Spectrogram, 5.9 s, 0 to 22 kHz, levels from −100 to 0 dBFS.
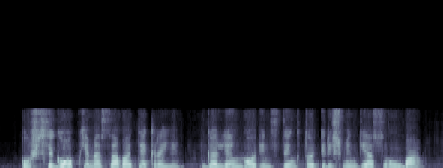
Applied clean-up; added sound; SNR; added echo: neural separator model SepFormer DNS4.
